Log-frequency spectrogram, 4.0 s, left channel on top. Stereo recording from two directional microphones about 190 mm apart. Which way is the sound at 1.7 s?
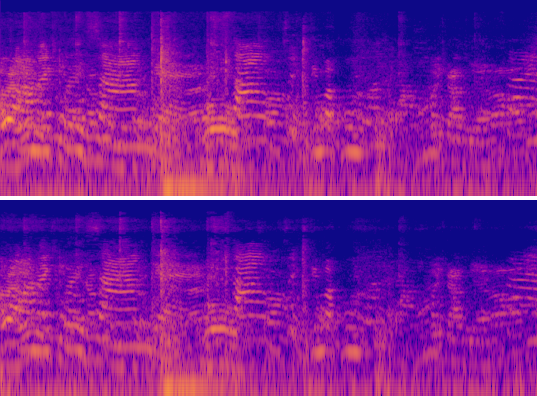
45° left (ahead or behind).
